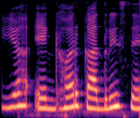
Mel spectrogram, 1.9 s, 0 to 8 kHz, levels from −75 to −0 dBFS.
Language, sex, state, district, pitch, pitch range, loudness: Hindi, female, Jharkhand, Palamu, 270 Hz, 255-300 Hz, -13 LUFS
